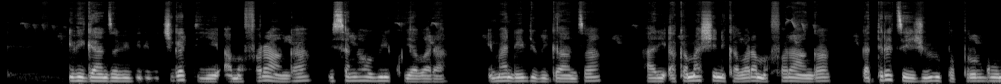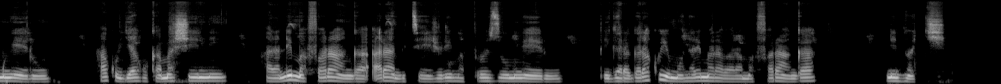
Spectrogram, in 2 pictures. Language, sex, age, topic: Kinyarwanda, female, 18-24, finance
